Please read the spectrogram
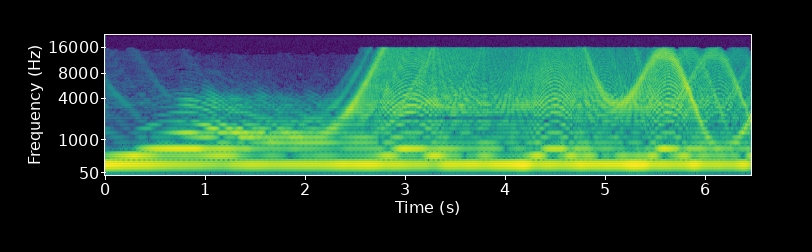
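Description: Electronic music: a sustained synthesizer drone held on one note, with a bright filter sweep that rises about two and a half seconds in and then sweeps up and down repeatedly.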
